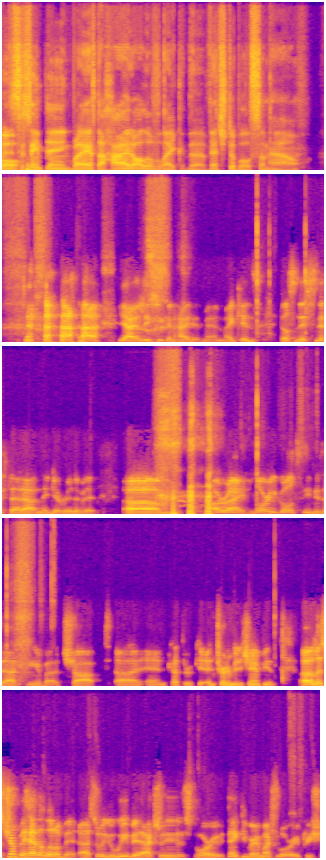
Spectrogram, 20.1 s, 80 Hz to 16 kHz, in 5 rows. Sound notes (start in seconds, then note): 3.6 Jet laughs; 9.8 laughs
